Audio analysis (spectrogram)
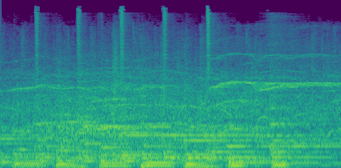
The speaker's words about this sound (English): And the sound of our cheering fans means it's time for listener comments.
